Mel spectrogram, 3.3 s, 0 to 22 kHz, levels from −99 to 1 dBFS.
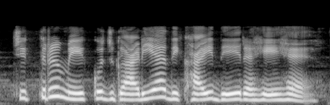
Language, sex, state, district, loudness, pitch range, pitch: Hindi, female, Assam, Kamrup Metropolitan, -10 LUFS, 210-260 Hz, 230 Hz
